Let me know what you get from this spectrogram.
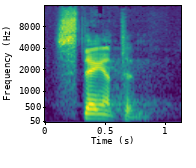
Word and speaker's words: Staunton: Now, if you look for that on a map or Google it, you won't find it, because it's spelled S-T-A-U-N-T-O-N. It spells Staunton, but I say Ant, so this is real easy for me. Anton is the end of Stanton, right?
